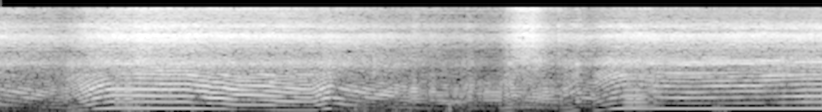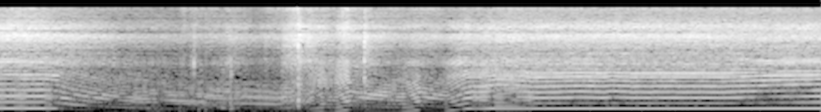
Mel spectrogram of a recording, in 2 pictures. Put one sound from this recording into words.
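A chainsaw runs high in a tree, its engine rising and falling.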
